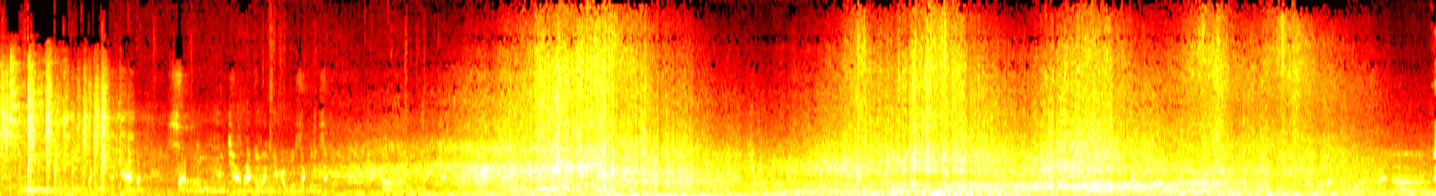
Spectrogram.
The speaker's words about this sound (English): traditional end to an episode from Le Mans is using the sound of the cars start and finish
